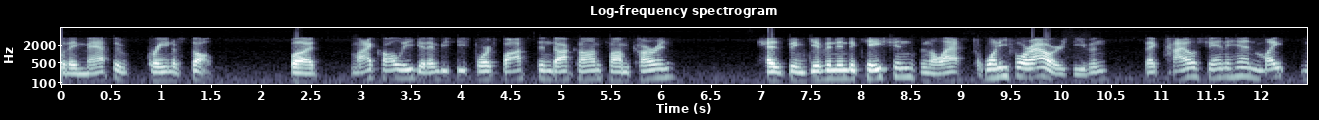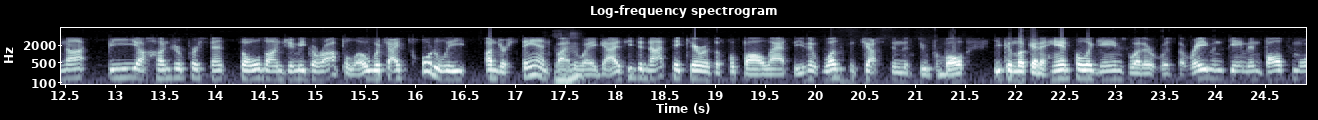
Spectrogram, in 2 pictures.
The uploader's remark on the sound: joined on the phone by NBC Sports Boston reporter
